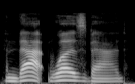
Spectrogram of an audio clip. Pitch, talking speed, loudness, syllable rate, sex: 160 Hz, 175 wpm, -16 LUFS, 3.4 syllables/s, female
